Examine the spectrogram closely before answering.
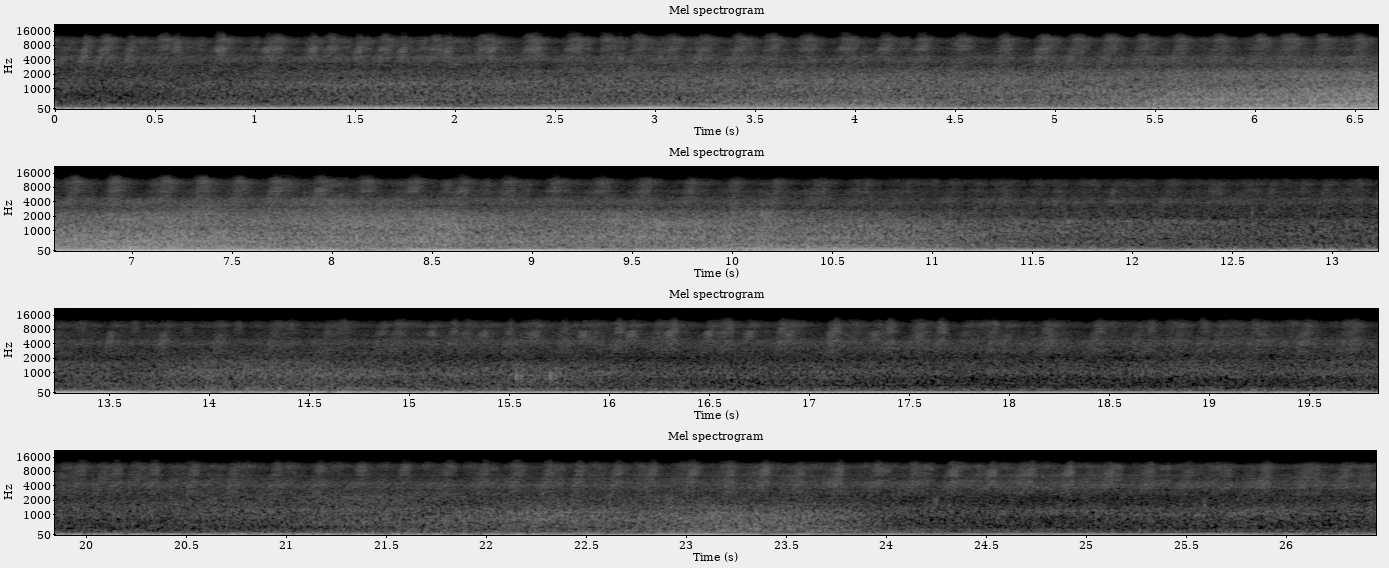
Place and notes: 永安村, Luye Township - Cicadas sound
Cicadas sound, Birdsong, Traffic Sound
